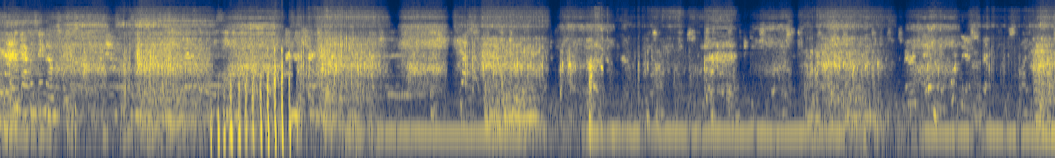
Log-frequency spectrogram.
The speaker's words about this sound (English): But I want to hear this audio of your wife snoring.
